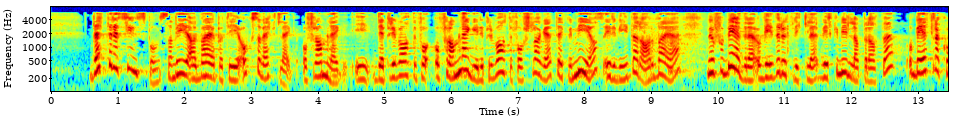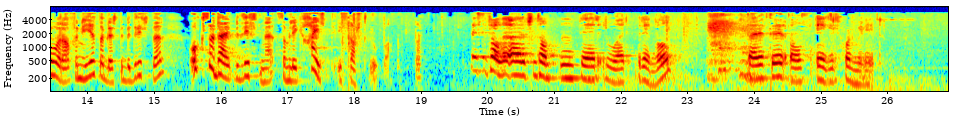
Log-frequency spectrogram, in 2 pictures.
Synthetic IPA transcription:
d̪ɛt̪ːəɾɛt̪syːnspʊŋt̪sɔmʋɪːɑɾbæɪəɾpɑʈʰiːə̰ʔɔksɔʋɛkt̪lɛ̰ɡɔfɾɑmlɛɡɪd̪ɛpʰɾɪʋɑːt̪əɔɔfɾɑmlɛɡːɪd̪ɛpʰɾɪʋɑːt̪əfɔʂɭɑːɡət̪ʰɛkʋɪmeːɔsɪd̪ɛʋiːd̪ɑɾəɑɾbæɪə | mɛɔfɔɾbeːd̪ɾəʔɔʋiːd̪əɾəʉːt̪ʋɪkləʋɪɾkəmɪd̪l̩ɑpɑɾɑːt̪əʔoːbeːt̪ɾɑkʰoːɾɑfɔɾnyːɛt̪ɑbleːɾt̪əbəd̪ɾɪft̪əɾ | ʔɔksɔd̪æɪbəd̪ɾɪft̪ənəsɔmlɪɡhæɪlt̪ɪ̰st̪ɑɾt̪ɡɾṵːpɑ̰ | nɛst̪ət̪ʰɑːləɾæɾɾɛpɾəsn̩t̪ʰɑnt̪n̩pʰeːɾɾuːɑɾd̪ɾenʋɔl | d̪̥æɾɛkt̪ʰəɾɑlseːɡəlhɔɳmɪlḭd̪

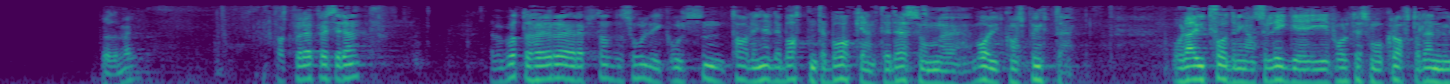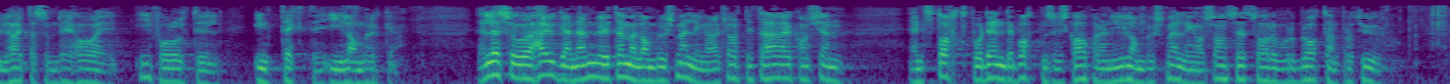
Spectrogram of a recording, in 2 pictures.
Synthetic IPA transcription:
ɾod̪əmɛ | t̪ʰɑkːfɔd̪ɛːpʰɾɛsɪd̪ɛnt̪ | d̪̥ɛʋɑɾɡɔt̪ːɔɦœʏɾəɾɛpɾəsn̩t̪ɑnt̪n̩suːlʋɪːkʊlsn̩t̪ʰɑːd̪ɛnːəd̪ɛbɑt̪ːn̩t̪ʰɪlbɑːkəjɛnt̪ʰɪld̪ɛsɔmʋɑɾʉːt̪ɡɑŋspʰʉŋkt̪ʰə | ɔd̪æʉːt̪fɔɾd̪ɾɪŋɑnəsɔmlɪɡːəɾɪfɔɾhɔlt̪ʰɪlsmoːkʰɾɑft̪ɔd̪ɛnmʉːlɪhæɪt̪ɑsɔmd̪ɪɦɑɾ | ɪfɔɾhɔlt̪ʰɪl | ɪnt̪ʰɛkt̪ʰəɪlɑnbɾʉːkə | ɛlːəʂɔhɑʉɡənɛʋnəd̪ɪt̪ːəhæmɛlɑnbɾʉːksmɛlːɪŋɑɾd̪ɛkʰlɑːʈt̪̚d̪ɛt̪ːəhæːɾæɾjʊkʰɑnʂəæɪn | æɪnst̪ɑɾt̪pʰɔd̪ɛnd̪ɛbɑt̪ːn̩sɔʋɪskɑːpəɾɛnːyːəlɑnbɾʉːksmɛlːɪŋɔsɔnt̪sɛt̪ːsɔhɑɖ̪ɛʋuːɾəbɾɑːt̪ʰɛmpəɾɑt̪ʰʉːɾ

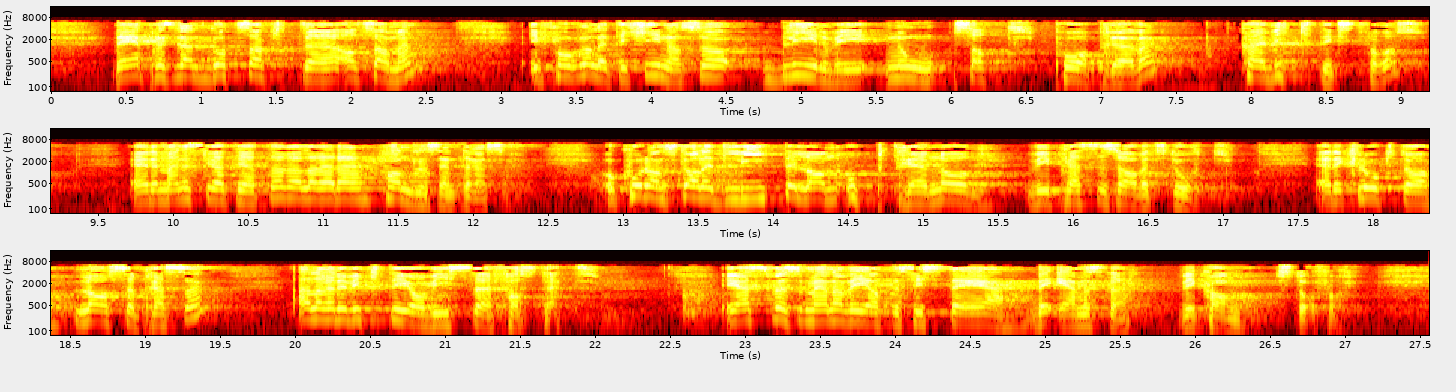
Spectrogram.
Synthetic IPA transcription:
d̪̥ɛæɾpʰɾɛsɪd̪ɛnt̪̚ɡɔt̪ːsɑkt̪ɑlt̪sɑmːən | ɪfɔɾhɔlət̪ʰɪlçiːnɑsɔbliɾʋɪnuːsɑt̪ːpʰɔpʰɾøːʋəkʰɑːæɾʋɪkt̪ɪkst̪fɔɾɔs | ʔɛɖɛmɛnːəskəɾɛt̪ːɪheːt̪əɾɛlːəɾæɖɛhɑnd̪l̩sɪnt̪əɾɛ̰sə̰ | ʔɔkʰʊɖɑnskɑlɛt̪liːt̪əlɑnːʊpt̪ʰɾeːnɔɾʋɪpʰɾɛsːəsɑʋɛt̪st̪uːɾt̪ | ʔɛ̰ɖ̪ɛkʰluːkt̪ɔlɑːsɛpʰɾɛsːə | ʔɛlːəɾɛɖɛʋɪkt̪ɪɔʋiːsəfɑst̪hḛːt̪ | ʔɪɛsʋeːsɔmeːnəɾʋɪɑt̪̚d̪ɛsɪst̪əɛd̪ɛʔeːnəst̪ə̰ʋɪkʰɑ̰nst̪o̰ːfɔ̰ɾ

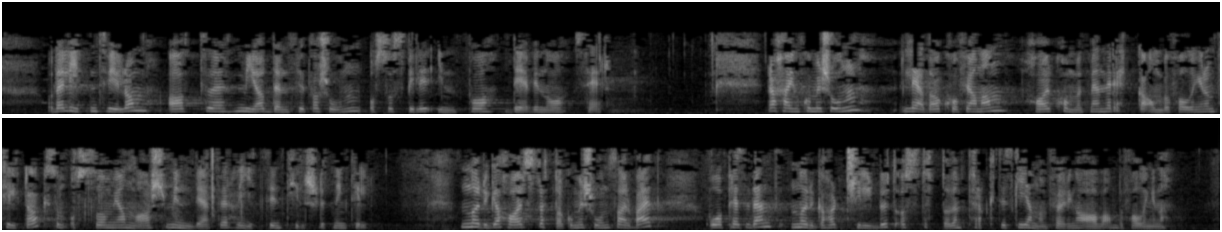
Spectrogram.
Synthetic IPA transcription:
ʔɔd̪ɛæɭiːt̪nt̪ʰʋiːlɔmʔɑt̪myːəɑʋd̪ɛnsɪt̪ʋɑʂuːnn̩ɔsːɔspɪlːəɾɪnpʰɔd̪ɛʋɪnoːsḛːɾ | ɾɑhæɪnkʊmɪʂuːnn̩ | leːd̪ɑɑkʰɔfɛɑnɑnhɑɾkʰɔmːət̪mɛɛnɾɛkːɑ̰ʔɑ̰mbəfɑːlɪŋəɾɔmt̪ʰɪlt̪ʰɑːksɔmɔ̰sɔmjʏɑnmɑ̰ːʂmʏnd̪ɪheːt̪əɾɦɑɾjɪt̪ːsɪnt̪ʰɪlʂɭʉt̪nɪŋt̪ʰɪl | nɔɾɡəhɑɾst̪œt̪ːɑkʊmɪʂuːnn̩sɑɾbæɪd̪ʔɔpʰɾɛsɪd̪ɛnt̪nɔɾɡəɦɑʈʰɪlbʉt̪ːɔst̪œt̪ːəd̪ɛnpʰɾʔɑkt̪ɪskəjɛnːɔmføːɾɪŋɑɑʋɑ̰mbəfɑ̰ːlɪŋənə

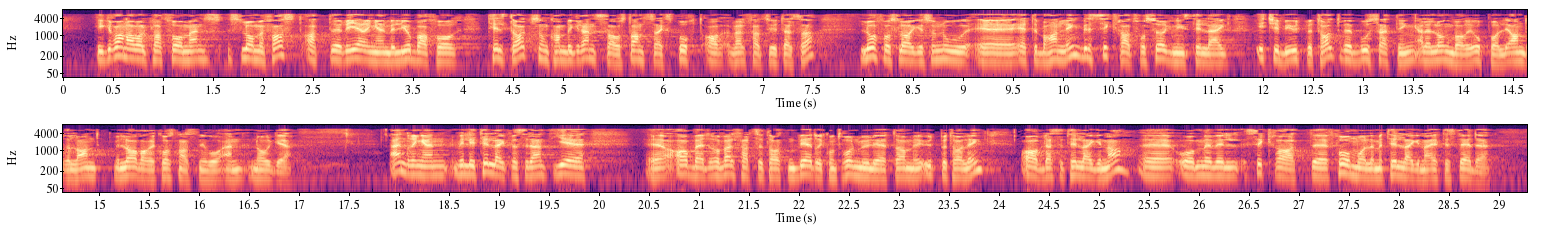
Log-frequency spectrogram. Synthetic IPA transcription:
iːɡʁɑːnɑːʋɑlpʰlɑt̪fɔʁmənsloːmɛfɑst̪ʰɑt̪ʁɛjeːɾɪŋənʋɪljɔbːɑfɔʁt̪ʰɪlt̪ʰɑːksɔmkʰɑnbəɡʁɛnsəɔst̪ɑnsəɛkspɔʁt̪ʰɑʋʋɛlfæʁd̪syːt̪əlsə | loːʋfɔʁʂlɑːɡəsɔmnuːɛt̪ʰɪlbəhɑnd̪lɪŋʋɪlsɪkʁəɑt̪fɔsœɾɡnɪŋst̪ʰɪlːɛɡ | ɪçəbliːʉːt̪̚bət̪ʰɑːlt̪ʋeːbuːsɛt̪nɪŋɛ̰lːəlɑŋʋɑːʁɪʊphɔlɪɑnd̪ʁəlɑnd̪mɛlɑːʋəʁəkʰɔst̪nɑd̪snɪʋoːʔɛnnɔɾɡə̰ | ʔɛnd̪ʁɪŋənʋɪlɪt̪ʰɪlːɛɡ̚pʰʁɛsɪd̪ɛnt̪jeː | ɑʁbæɪd̪ɔʋɛlfæd̪sɪt̪ʰɑːt̪n̩beːd̪ɾʁəkʊnt̪ʁɔlːmʉːlɪheːt̪əʁmɛʔʉːt̪̚bət̪ʰɑːlɪŋ | ʔɑʋd̪ɛsːət̪ʰɪlːɛɡənəɔmɛʋɪlsɪkʁəɑt̪fɔʁmoːləmɛt̪ʰɪlːɛɡənəɛt̪ʰɪlst̪eːd̪ə̰

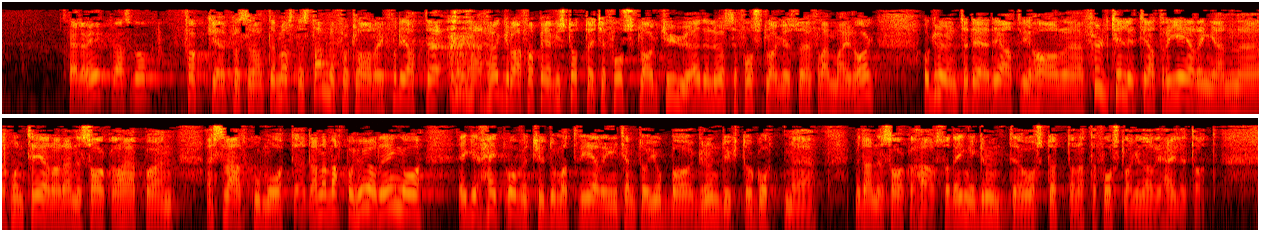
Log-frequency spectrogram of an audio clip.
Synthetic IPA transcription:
ɛləɾiːkʋæsɡuːt̪ʰɑkːəpʰɾɛsɪd̪ɛnt̪d̪ɛmɛst̪ɛnst̪ɛmːəfɔɾkʰlɑːɾɪŋfɔɾɖiːɑt̪ɦøːɡɾəɔɛfɑpeːʋɪst̪ɔt̪ːɑɾɪçːəfɔɾʂlɑːɡçʉːəd̪ɛløːsəfɔɾʂlɑːɡəsæfɾɛmːɑɪd̪ɑːɡ | ɔɡɾʉnnt̪ʰɪld̪ɛd̪ɛæɾɑt̪ʋɪɦɑɾfʉlt̪ʰɪlːɪt̪ʰːɪlɑt̪ɾɛjeːɾɪŋənhɔnt̪ʰeːɾəd̪ɛnːəsɑːkəɾhæːɾpʰɔæɪn | æɪnsʋæːɾt̪̚ɡuːmoːt̪əd̪ɛnhɑɾʋæɾt̪pɔhøːɾɪŋɔɛɡæɾhæɪt̪oːʋət̪ʰyːd̪ɔmɑt̪ɾɛjeːɾɪŋənçɛmt̪əɔjɔbːɑɡɾʉnd̪ɪkt̪ɔɡɔt̪ːmɛmɛd̪ɛnːəsɑːkəɦæːɾsɔd̪ɛɾɪŋːənɡɾʉnːt̪ʰɪlɔst̪œt̪ːɑd̪ɛt̪ːəfɔɾʂlɑːɡəd̪æːɾɪhæɪlət̪ʰɑ̰t̪ː

